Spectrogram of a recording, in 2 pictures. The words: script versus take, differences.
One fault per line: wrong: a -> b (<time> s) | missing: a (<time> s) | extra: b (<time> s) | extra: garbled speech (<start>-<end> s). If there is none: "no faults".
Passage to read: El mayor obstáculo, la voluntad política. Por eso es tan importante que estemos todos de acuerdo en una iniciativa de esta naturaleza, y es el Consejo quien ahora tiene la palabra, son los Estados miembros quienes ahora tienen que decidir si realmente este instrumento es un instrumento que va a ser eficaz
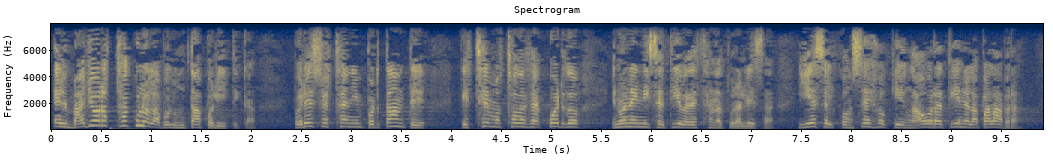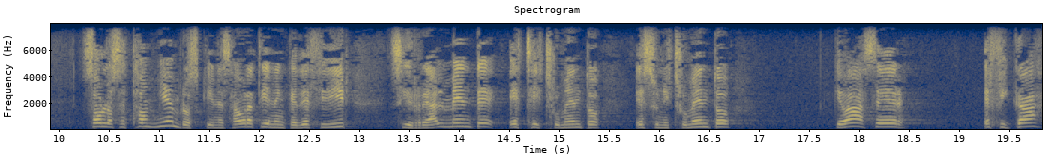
no faults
